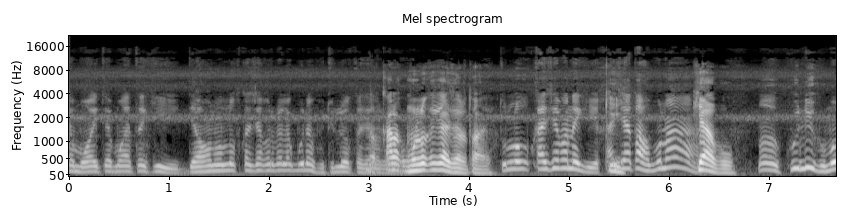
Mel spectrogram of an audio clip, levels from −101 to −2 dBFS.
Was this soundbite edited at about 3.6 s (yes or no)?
no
